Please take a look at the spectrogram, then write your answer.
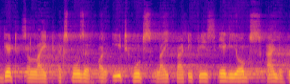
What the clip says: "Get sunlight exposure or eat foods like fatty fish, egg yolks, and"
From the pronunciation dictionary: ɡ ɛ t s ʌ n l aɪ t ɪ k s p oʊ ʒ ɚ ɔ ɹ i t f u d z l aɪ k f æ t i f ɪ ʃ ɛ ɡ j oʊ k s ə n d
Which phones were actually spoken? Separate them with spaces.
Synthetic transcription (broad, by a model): ɡ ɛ t s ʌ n l aɪ t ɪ k s p oʊ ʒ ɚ ɔ ɹ i t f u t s l aɪ k p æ t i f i s ɛ ɡ j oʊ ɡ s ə n d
